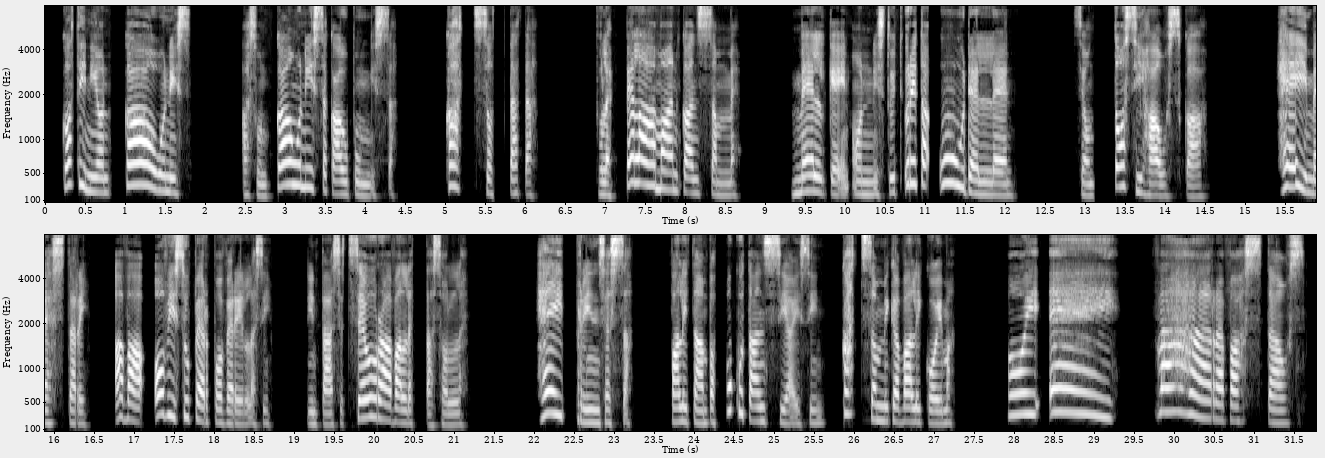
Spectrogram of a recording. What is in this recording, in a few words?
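Finnish female children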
